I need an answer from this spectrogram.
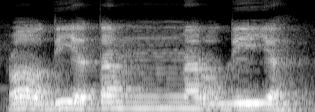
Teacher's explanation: Kemudian yang ketiga ada hukum idgham bi gunnah karena ada tanwin bertemu huruf mim. Cara membacanya yaitu memasukkan tanwin kepada huruf mim.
